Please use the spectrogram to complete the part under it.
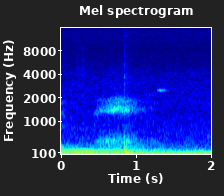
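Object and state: Nothing is struck.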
